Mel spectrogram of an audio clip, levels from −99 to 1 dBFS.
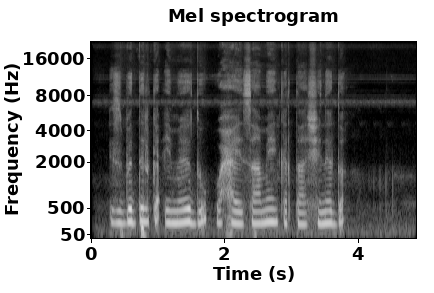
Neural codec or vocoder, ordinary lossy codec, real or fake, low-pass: none; none; real; none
